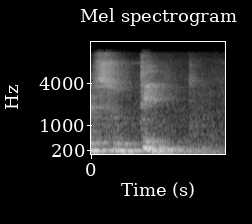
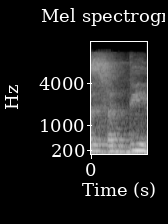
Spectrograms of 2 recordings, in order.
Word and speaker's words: Sati: In fact, the British, they spelled it Sutti. Yes, S-U-T-T-W, Sutti. They spelled it Sutti. They could not pronounce it Sati, no? So they Sutti.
